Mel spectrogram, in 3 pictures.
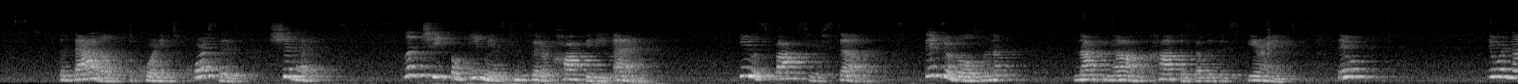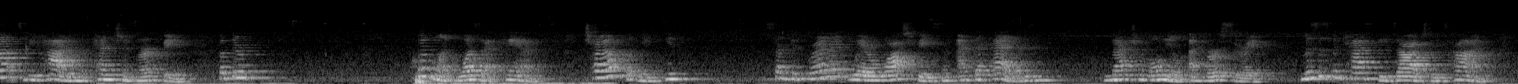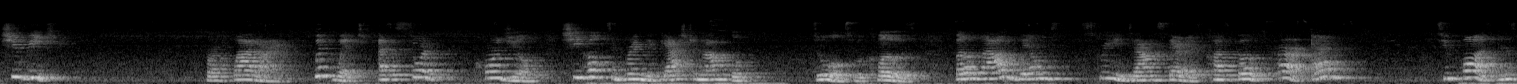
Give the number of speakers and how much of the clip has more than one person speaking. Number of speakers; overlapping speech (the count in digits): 1, no overlap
